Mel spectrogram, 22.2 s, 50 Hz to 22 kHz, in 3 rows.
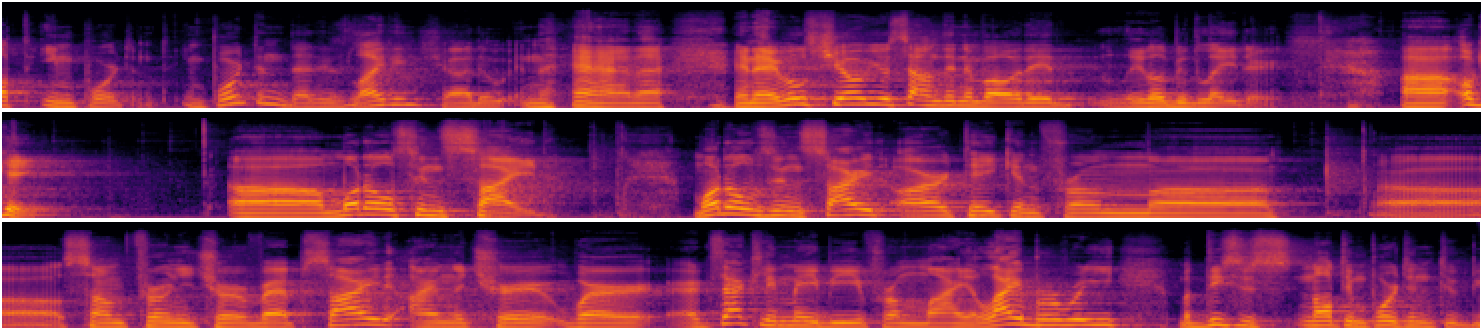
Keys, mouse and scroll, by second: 0.9 click, 1.0 click, 4.4 click, 4.5 click, 5.0 click, 5.1 click, 5.9 alt+middle click, 6.5 click, 7.0 alt+middle click, 7.5 click, 7.6 click, 7.7 middle click, 7.9 double middle click, 8.1 click, 8.7 ctrl+space, 9.2 click, 9.7 click, 11.0 q, 11.4 click, 11.8 alt+middle click, 12.5 click, 13.8 ctrl+click, 13.9 ctrl+click, 14.2 alt+middle click, 15.3 middle click, 15.8 alt+z, 15.9 click, 17.0 ctrl+click, 17.1 ctrl+click, 17.4 ctrl+click, 17.5 ctrl+double click, 18.0 alt+middle click, 18.4 alt+z, 18.5 click, 20.0 alt+middle click.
